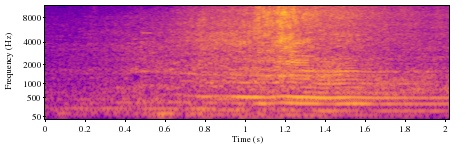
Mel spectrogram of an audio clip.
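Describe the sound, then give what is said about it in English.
Roaring engine of a professional race car zooming around a stadium track, a loud, sustained and steady drone with no pauses. “gripping the steering wheel of a professional race car, zooming around a stadium track”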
